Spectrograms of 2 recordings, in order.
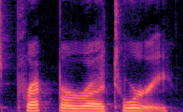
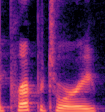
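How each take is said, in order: First: "preparatory" with every syllable sounded; full pronunciation. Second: "preparatory" with a syllable skipped; shortened pronunciation. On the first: Showing co-host the letters that get skipped, full pronunciation. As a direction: say "preparatory" in full, as prep-a-ra-tory. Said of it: "but there is preparatory". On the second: Defending a co-host's word choice, shortened pronunciation. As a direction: say "preparatory" shortened, as prep-a-tory. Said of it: "I say preparatory, but there is". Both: Shown as a demonstration.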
